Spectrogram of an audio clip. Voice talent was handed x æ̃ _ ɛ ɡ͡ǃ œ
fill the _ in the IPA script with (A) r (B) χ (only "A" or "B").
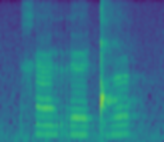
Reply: A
